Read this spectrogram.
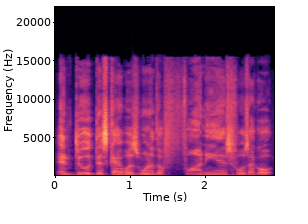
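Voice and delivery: normal talking voice

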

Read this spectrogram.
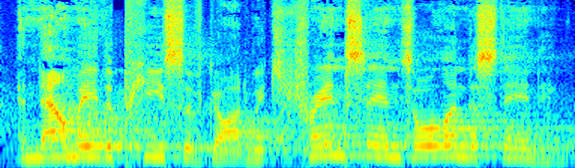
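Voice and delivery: loud, ringing pronounced blessing; solemn formal blessing; benediction. Acted. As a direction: bless the standing congregation. Pastor gives the benediction.

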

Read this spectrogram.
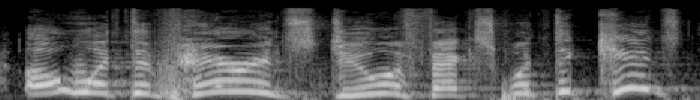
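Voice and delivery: very high-pitched excited discovery; acted amazed outburst; sudden realization. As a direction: blurt it out as it dawns, voice way up. Student grasps the meaning.

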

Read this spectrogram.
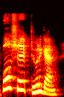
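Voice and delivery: high sharp bark then a command; mock professor shooting her down; professor's retort. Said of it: "professor rejects again".

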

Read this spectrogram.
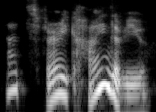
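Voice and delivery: put-on high-pitched boy's voice; polite James. A narrator's reading. James thanking the ladybug for her offer, high polite voice.

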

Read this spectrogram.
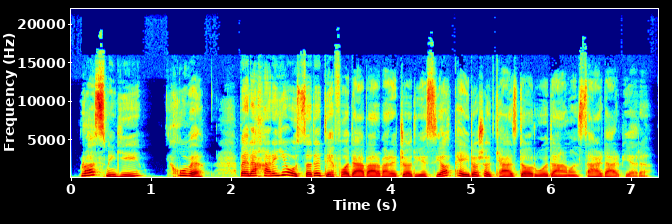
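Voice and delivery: ordinary delivery, nothing marked

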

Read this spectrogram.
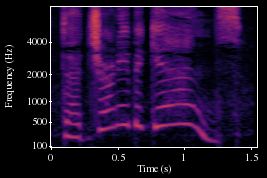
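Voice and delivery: very high, ringing announcement; triumphant shout. A narrator's reading. Centipede announcing the journey to his friends, high triumphant shout. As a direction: proclaim it with great excitement. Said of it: "shouted the centipede".

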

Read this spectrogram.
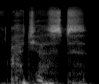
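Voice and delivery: breathless whisper; whispered thought. Acted. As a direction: whisper it to yourself. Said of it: "He thought".

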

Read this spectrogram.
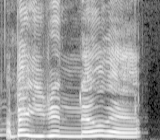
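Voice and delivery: high-pitched awkward store guy; squeaky oddball coworker voice; high character voice. Acted. Skit character Clint continues.

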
